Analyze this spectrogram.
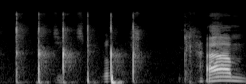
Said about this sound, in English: I was clapping. I'm happy.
